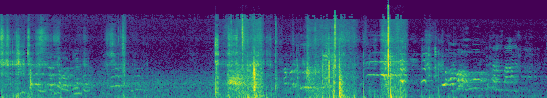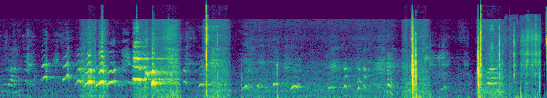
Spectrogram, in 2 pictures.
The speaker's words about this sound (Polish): E, pierwsza w nocy w Krakowie. Widzę trójkę ludzi, którzy biegają i rzucają się śnieżkami. Posłuchajcie.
